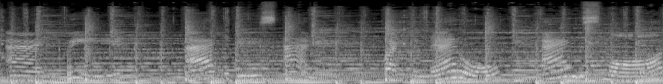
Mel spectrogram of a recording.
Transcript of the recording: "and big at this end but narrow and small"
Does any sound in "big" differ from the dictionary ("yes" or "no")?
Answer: yes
